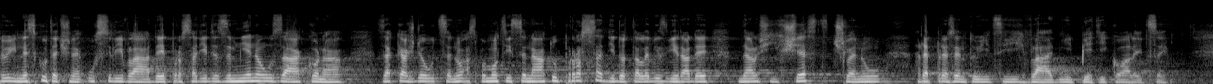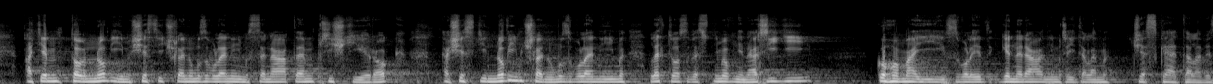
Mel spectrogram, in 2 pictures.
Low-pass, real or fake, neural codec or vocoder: 10.8 kHz; real; none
